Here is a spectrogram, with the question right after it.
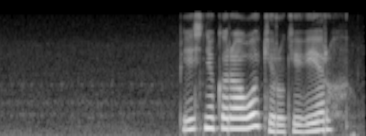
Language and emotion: Russian, neutral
